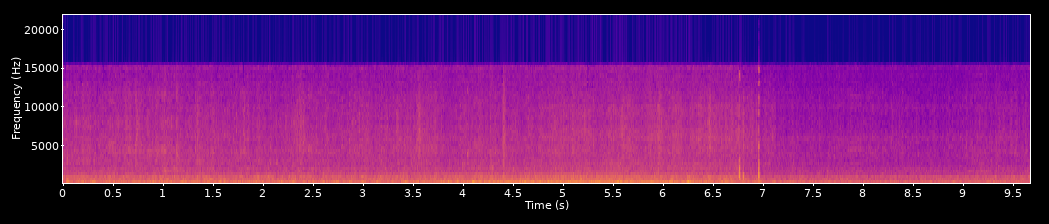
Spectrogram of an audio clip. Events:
[0.00, 9.65] ship
[0.00, 9.65] water
[0.00, 9.65] wind
[4.37, 4.43] tick
[6.73, 6.79] tick
[6.92, 6.99] tick

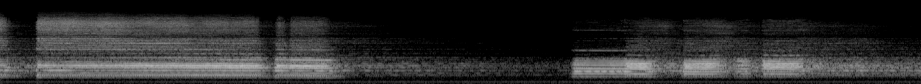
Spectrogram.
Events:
[0.00, 9.21] train horn

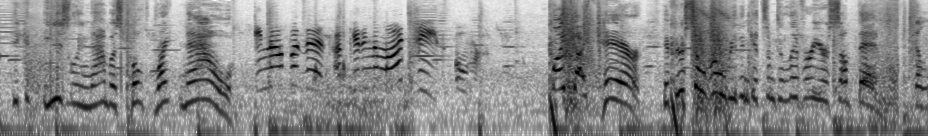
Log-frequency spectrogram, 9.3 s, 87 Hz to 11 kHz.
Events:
[0.00, 9.25] music
[0.40, 2.33] speech synthesizer
[0.44, 0.66] walk
[1.16, 1.34] walk
[2.55, 4.82] speech synthesizer
[5.47, 6.35] speech synthesizer
[5.49, 5.99] sound effect
[6.65, 8.71] speech synthesizer
[6.79, 7.31] sound effect

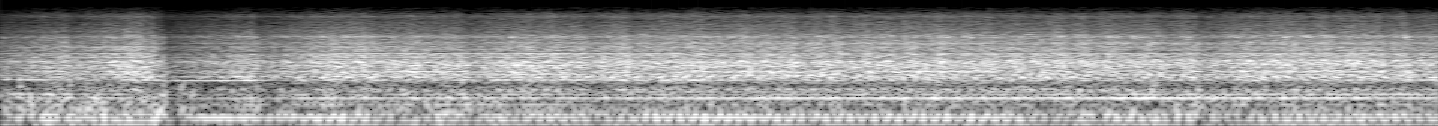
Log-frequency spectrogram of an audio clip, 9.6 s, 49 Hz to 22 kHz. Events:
[0.00, 9.55] heavy engine (low frequency)
[0.00, 9.55] wind

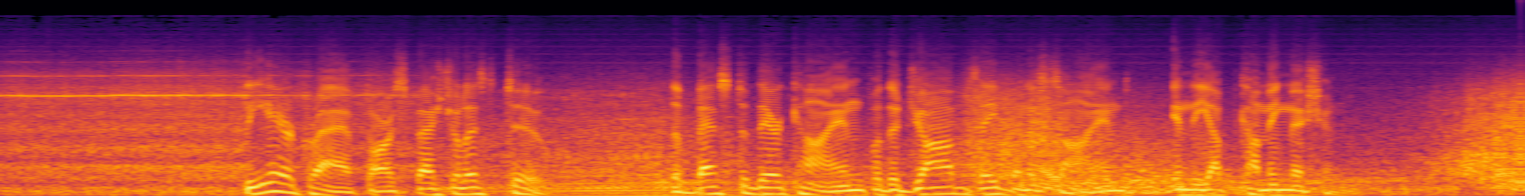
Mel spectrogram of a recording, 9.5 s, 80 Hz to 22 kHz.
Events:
[0.00, 1.03] aircraft
[0.00, 2.64] aircraft engine
[1.54, 3.46] male speech
[2.65, 6.07] mechanisms
[4.20, 7.01] male speech
[6.01, 9.53] aircraft
[7.32, 8.32] male speech

